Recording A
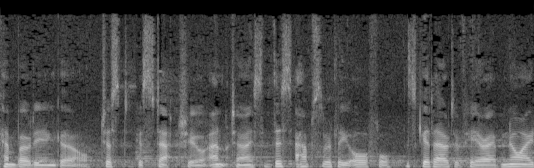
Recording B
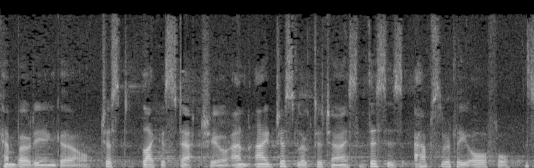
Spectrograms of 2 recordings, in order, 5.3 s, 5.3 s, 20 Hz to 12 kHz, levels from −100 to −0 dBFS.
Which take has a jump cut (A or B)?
A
